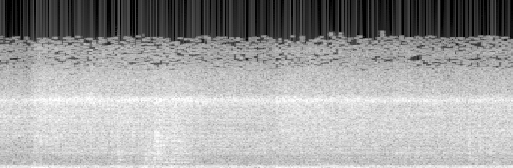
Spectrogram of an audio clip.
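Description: Chicken breasts, salmon fillets and vegetables sizzling steadily in oil on a hot flat-top griddle, with a metal spatula scraping and tapping on the griddle as the chicken is flipped, and a dull knock about half a second in.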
